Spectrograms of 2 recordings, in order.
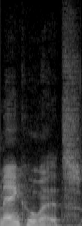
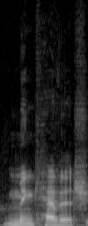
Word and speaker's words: Mankiewicz: Mank is about the life of Herman Mankiewicz, or Minkiewicz, if you pronounce it correctly. I'll Because continue to pronounce that's it actually how you say Mankiewicz. It's Minkiewicz. Minkiewicz. Like Sienkiewicz. Yeah, like Sienkiewicz. Well, you know, in Poland, which is where I believe Mankiewicz, the name, comes from, W's are V's, and the CZ is pronounced like a CH.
